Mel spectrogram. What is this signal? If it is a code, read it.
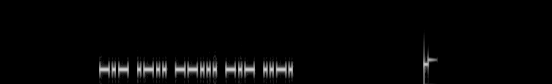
Morse code, heard as a keyed tone, about 38 wpm, 700 Hz. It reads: KL7KF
